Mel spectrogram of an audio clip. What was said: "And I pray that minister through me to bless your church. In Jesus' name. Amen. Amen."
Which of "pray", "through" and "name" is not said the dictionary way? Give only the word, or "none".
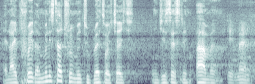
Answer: through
